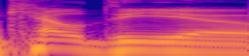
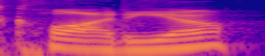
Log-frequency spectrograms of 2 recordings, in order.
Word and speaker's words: Keldeo: even anyway uh and calo uh Dan Dan please it's it's claudo okay claudo is trying to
